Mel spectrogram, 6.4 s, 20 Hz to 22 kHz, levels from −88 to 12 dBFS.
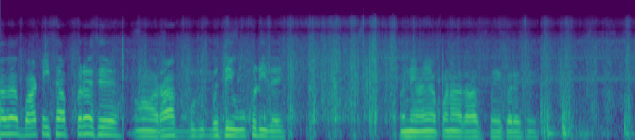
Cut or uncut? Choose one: uncut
